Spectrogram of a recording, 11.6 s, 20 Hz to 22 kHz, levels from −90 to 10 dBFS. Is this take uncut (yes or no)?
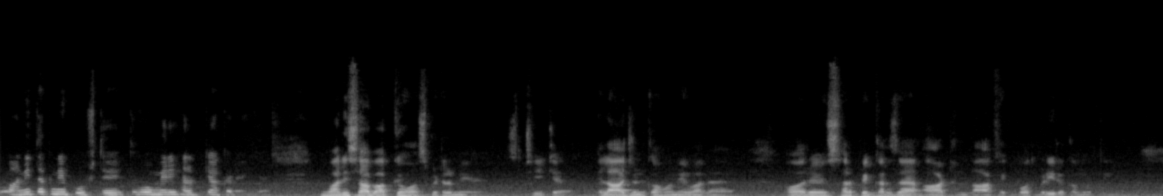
yes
